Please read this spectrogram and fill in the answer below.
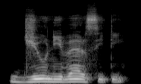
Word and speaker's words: university: ejemplo podemos ver que el sustantivo Inicia textualmente con una vocal pero sin embargo el sonido es consonántico The University como pueden escuchar el sonido es como una y University entonces prima el sonido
